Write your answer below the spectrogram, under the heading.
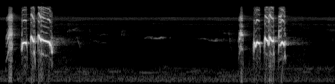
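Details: Lively 'gacor' song of a sooty-headed bulbul (kutilang), played to coax other bulbuls into singing: two quick bubbly, warbled phrases of three or four notes, about two seconds apart, with a faint high hum.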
